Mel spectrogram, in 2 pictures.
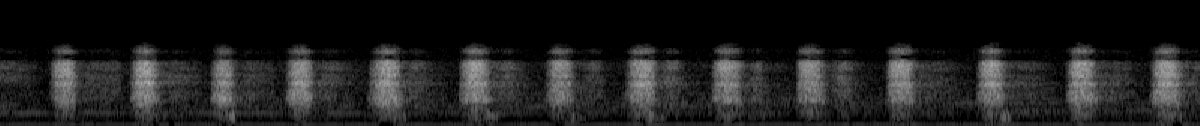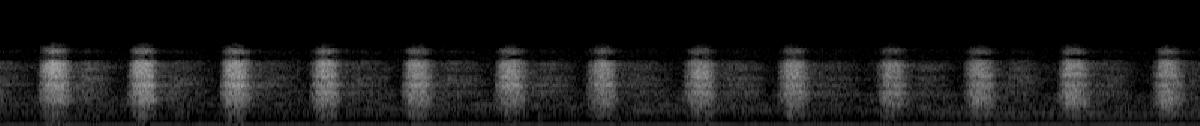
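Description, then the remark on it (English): A person pants rapidly through an open mouth with the tongue stuck all the way out, pumping the belly in a 'dog breath' breathing exercise; quick breathy huffs repeat steadily about twice per second, clear, with no talking. “Now stick your tongue all the way out and keep it out as you rapidly breathe in and out through your mouth. This is called dog breath.”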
